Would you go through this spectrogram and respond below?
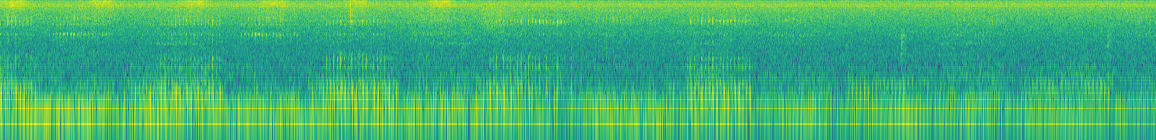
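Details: Male kitten cuddled in its owner's arms, purring hard: a dense low rumble pulsing roughly every one and a half seconds as it breathes in and out, with faint handling noise.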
